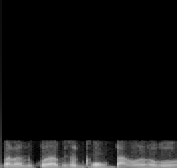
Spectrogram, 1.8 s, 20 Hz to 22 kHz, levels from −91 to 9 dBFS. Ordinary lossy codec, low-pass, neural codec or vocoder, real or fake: none; 3.6 kHz; none; real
